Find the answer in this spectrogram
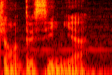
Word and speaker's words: Chant du Cygne: The main thing I'd like new players especially to take away from this section is to not mash Chant du Cygne. Yes, that is actually how you pronounce it, and not mash it over and over.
